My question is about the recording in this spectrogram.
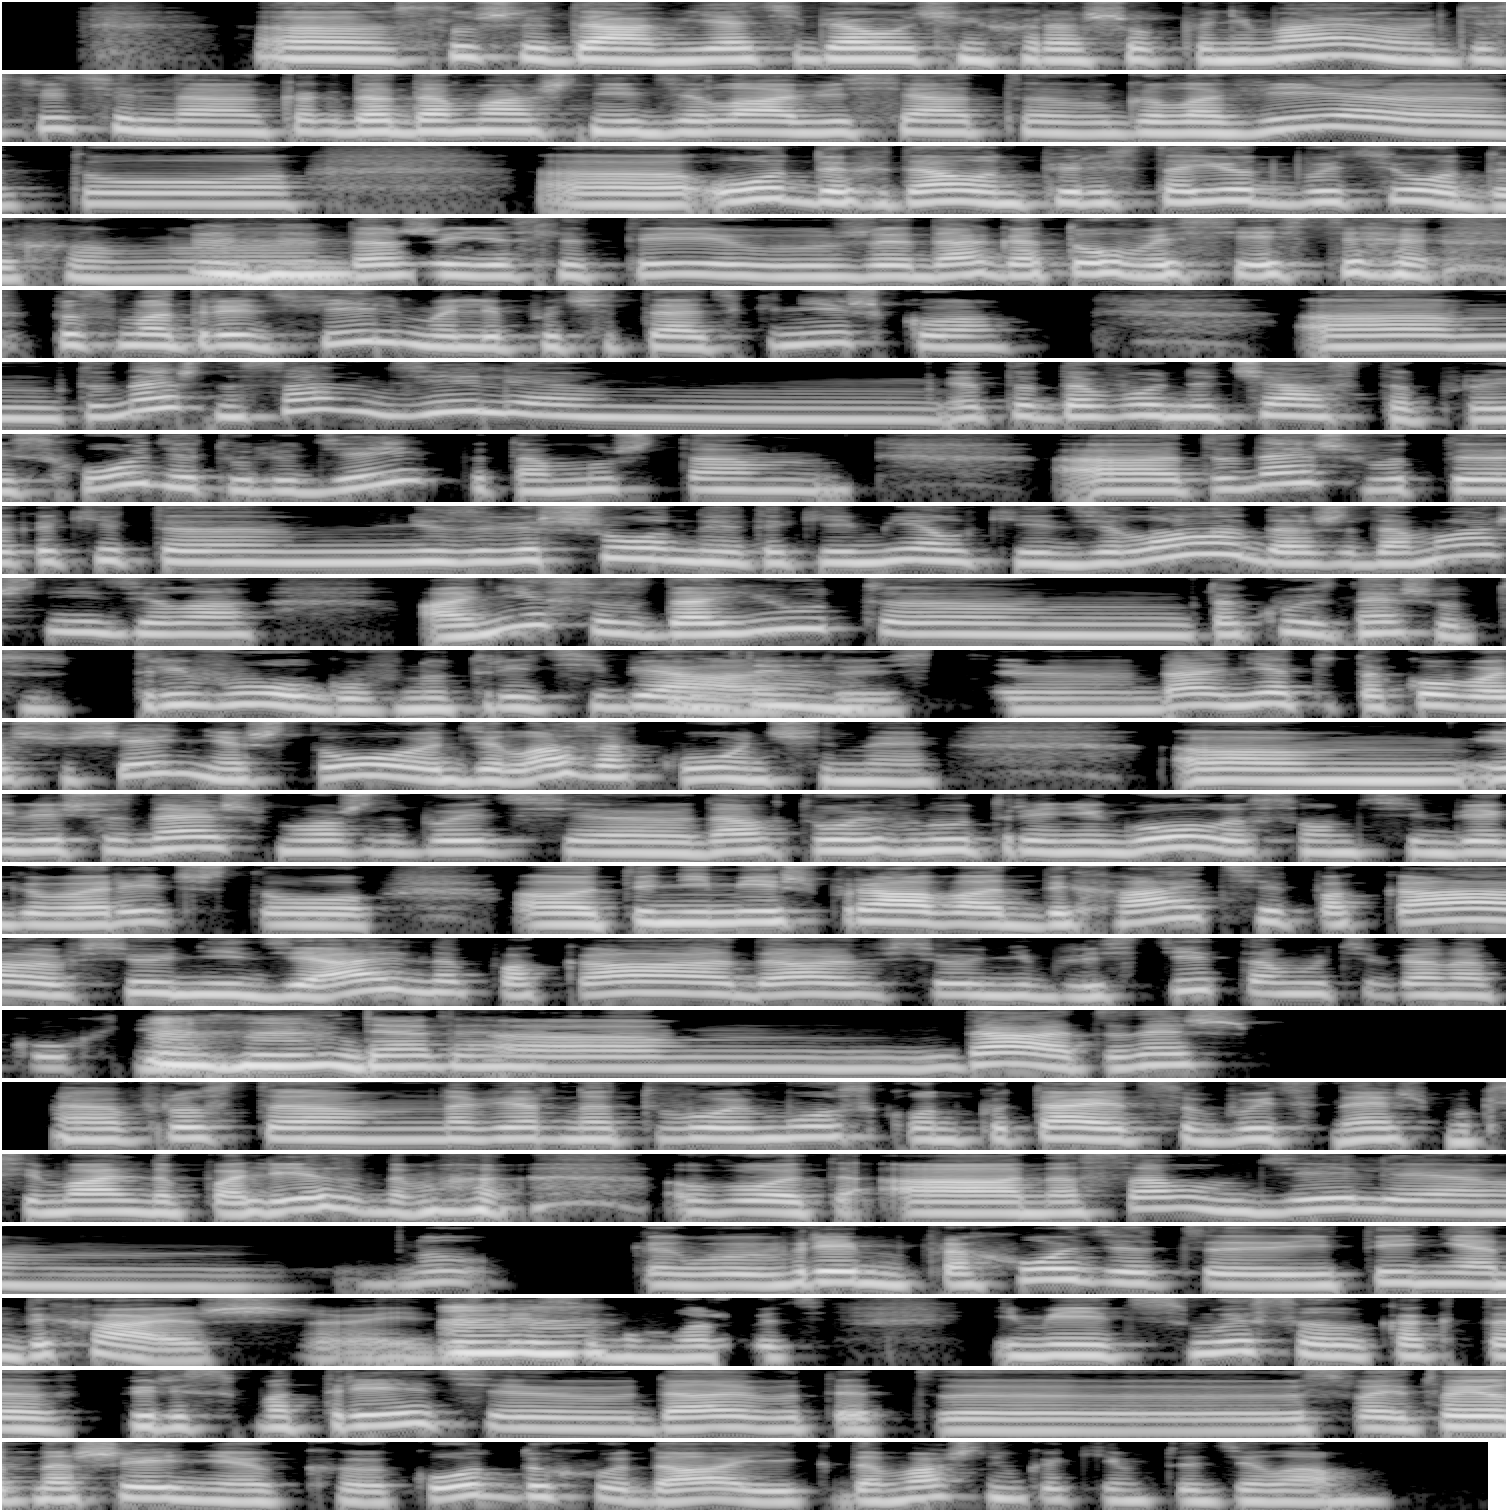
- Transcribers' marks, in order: chuckle; chuckle
- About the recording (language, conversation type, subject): Russian, advice, Как организовать домашние дела, чтобы они не мешали отдыху и просмотру фильмов?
